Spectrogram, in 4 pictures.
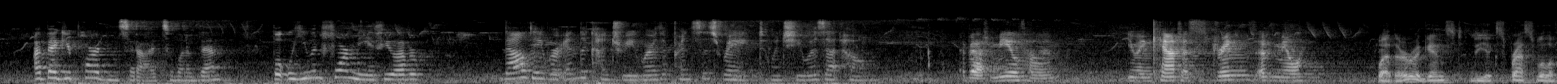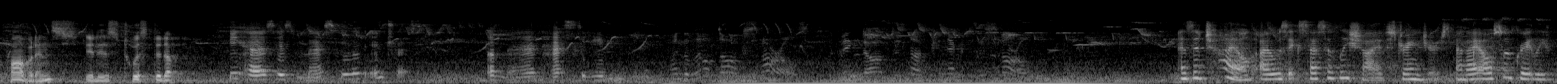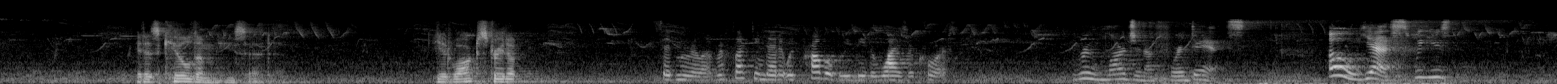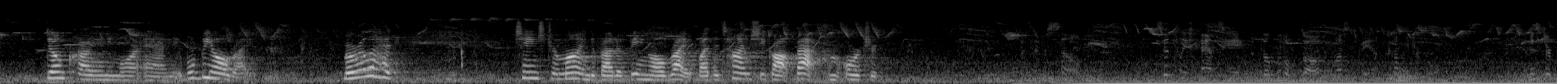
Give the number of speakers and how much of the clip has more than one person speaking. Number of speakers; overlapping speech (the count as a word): nine, no overlap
